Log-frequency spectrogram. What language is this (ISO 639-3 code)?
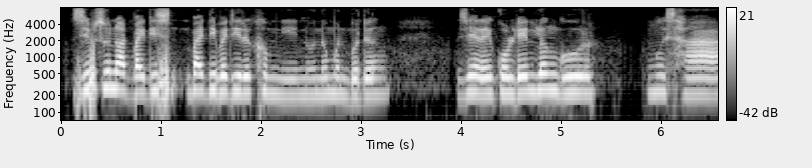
brx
